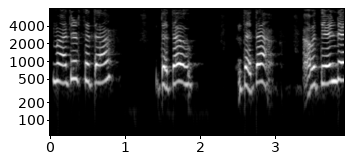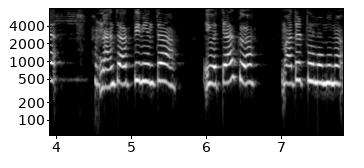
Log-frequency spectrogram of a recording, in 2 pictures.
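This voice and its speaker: Woman playing weepy little girl for a cartoon, very high, sobbing pleas. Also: steady tone, takes it slowly, long pauses. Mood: tearful pleading. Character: young granddaughter, tearful and pleading.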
